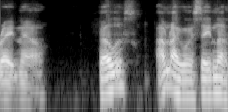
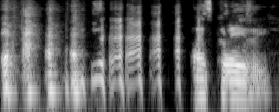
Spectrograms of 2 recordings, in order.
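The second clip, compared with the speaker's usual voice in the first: laughing; 3 semitones higher, much slower than usual. Real, not acted. Cracking up at friend's joke.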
